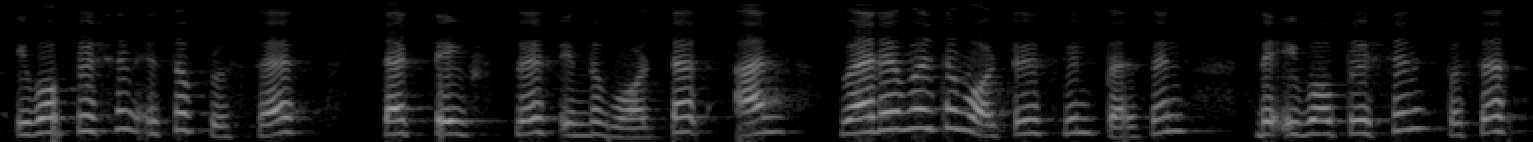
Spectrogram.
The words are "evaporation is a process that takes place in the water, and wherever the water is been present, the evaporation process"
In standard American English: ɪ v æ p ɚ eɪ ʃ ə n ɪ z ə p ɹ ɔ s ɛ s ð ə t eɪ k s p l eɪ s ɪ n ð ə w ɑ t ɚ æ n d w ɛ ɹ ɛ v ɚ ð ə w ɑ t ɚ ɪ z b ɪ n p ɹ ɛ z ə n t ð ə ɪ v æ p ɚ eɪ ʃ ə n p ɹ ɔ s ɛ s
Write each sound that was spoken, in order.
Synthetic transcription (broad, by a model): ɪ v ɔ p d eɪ ʃ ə n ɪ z ə p ɹ ɔ s ɛ s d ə t eɪ k s p l eɪ s ɪ n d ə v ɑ t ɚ æ n d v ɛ ɹ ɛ v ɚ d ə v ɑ t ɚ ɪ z b ɪ n p ɹ ɛ z ə n t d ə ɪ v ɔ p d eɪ ʃ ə n p ɹ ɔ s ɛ s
